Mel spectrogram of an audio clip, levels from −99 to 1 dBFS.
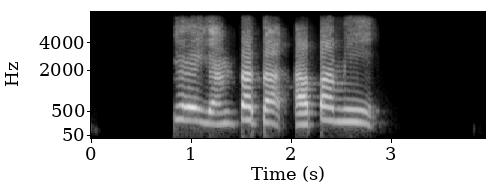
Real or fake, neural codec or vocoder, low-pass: fake; codec, 16 kHz, 1 kbps, X-Codec, HuBERT features, trained on general audio; 7.2 kHz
